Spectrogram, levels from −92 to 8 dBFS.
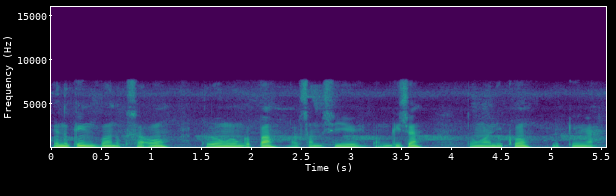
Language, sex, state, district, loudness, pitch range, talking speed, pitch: Garo, male, Meghalaya, South Garo Hills, -21 LUFS, 100-135 Hz, 75 wpm, 110 Hz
